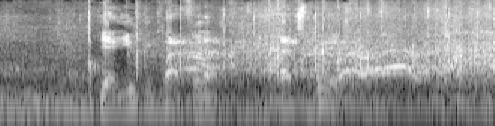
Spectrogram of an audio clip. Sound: applause

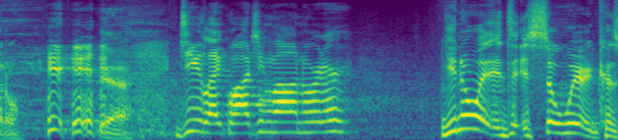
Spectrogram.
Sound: laughs

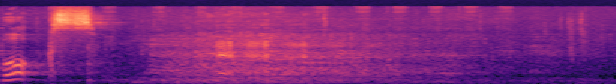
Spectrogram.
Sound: audience laughing

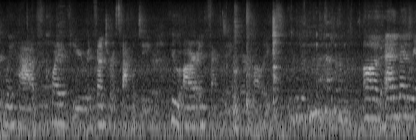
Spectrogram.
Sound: laughter

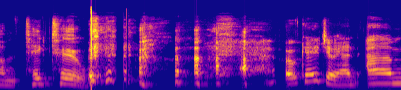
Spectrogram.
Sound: chuckling

